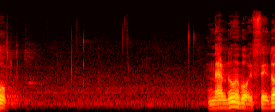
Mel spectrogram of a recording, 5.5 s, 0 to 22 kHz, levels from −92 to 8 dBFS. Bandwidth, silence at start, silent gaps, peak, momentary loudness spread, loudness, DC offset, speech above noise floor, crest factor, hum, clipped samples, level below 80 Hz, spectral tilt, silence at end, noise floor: 15.5 kHz; 0 s; none; -10 dBFS; 21 LU; -28 LUFS; under 0.1%; 35 dB; 22 dB; none; under 0.1%; -80 dBFS; -5.5 dB/octave; 0 s; -61 dBFS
